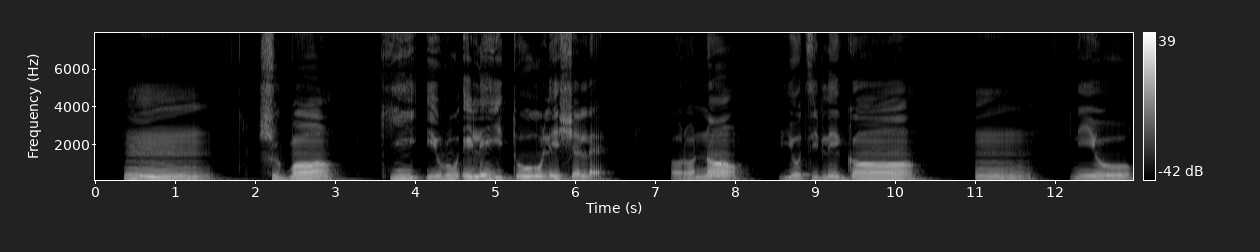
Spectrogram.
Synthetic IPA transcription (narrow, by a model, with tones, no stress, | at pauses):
ʃu˨ɡ͡bɔ̃˨˦ | kʰi˦i˧ɾu˦ʔe˧le˦ji˦˨to˦o˦le˦˨ʃɛ˧lɛ̰˨ | ɔ˨ɾɔ˨nãː˦˨ | jo˦ti˧le˧ɡã˧˨ | nĩ˦o˧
